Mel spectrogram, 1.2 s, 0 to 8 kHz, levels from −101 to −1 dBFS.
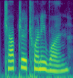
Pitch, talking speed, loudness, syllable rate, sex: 225 Hz, 145 wpm, -15 LUFS, 5.4 syllables/s, female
